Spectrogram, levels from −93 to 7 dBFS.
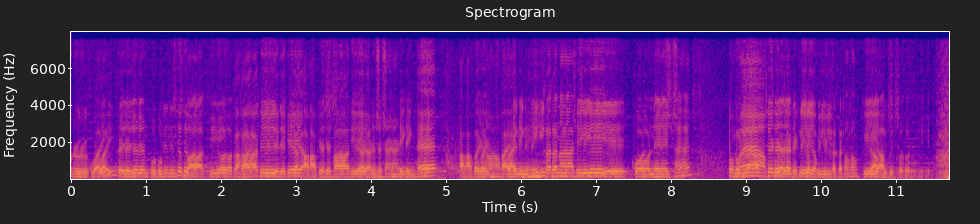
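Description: All the way through there's a channel delay doubling: one channel runs about 85 ms late, which fits a 4096-sample buffer, so the mono sum carries a same-level slap right behind everything.

At 5.00 to 5.18 s, again at 7.50 s and at 11.50 to 11.54 s, the sound briefly drops out to steady hiss. That's likely the sender's voice detector taking the sound for background and the receiver filling in with comfort noise, with roughly 80, 10 and 20 ms of real sound lost.

From 8.40 to 8.78 s there's comfort noise in place of the background. The real background, sitting about 25 dB under the loud parts, is likely swapped for smoother synthetic noise about 1 dB quieter. All of this rides on the call codec's band limit, with nothing above 8 kHz.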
